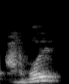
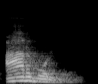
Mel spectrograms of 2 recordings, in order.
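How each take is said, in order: First: Árbol stressed on the last syllable, ar-BOL; árbol with the stress moved to the end; wrong stress. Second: Said in the usual way. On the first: Shown as a demonstration. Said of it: "debería ser árbol". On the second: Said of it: "Pero decimos árbol".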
